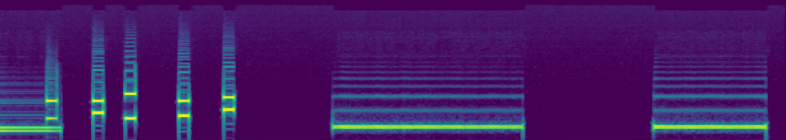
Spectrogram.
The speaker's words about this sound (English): I'm going to dial the phone number right now so you can make your awkward Tuesday phone call. Here we go.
